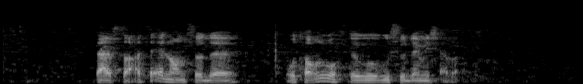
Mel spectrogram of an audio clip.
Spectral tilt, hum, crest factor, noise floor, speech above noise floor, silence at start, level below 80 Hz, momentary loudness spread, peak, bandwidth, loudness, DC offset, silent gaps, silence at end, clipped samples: -3 dB/octave; none; 20 dB; -67 dBFS; 37 dB; 0.95 s; -74 dBFS; 15 LU; -12 dBFS; 7.4 kHz; -30 LUFS; under 0.1%; none; 1.2 s; under 0.1%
